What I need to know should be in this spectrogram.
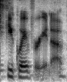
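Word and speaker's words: Fuquay-Varina: And those two towns joined joined and made Fuway Verina.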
